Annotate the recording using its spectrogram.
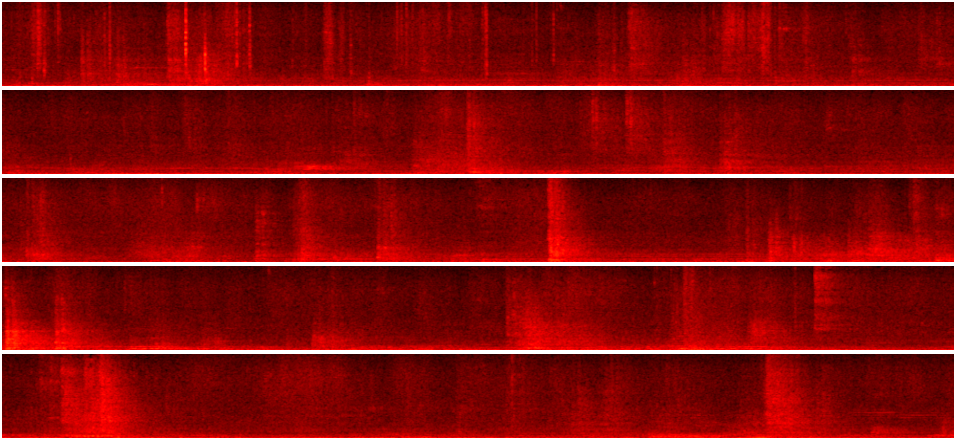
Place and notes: Ak., Bogotá, Colombia - El Tintal Library
In this ambience you can hear what it feels like to be inside the El Tintal Library, you are able to hear someone passing book's pages, people talking, arranging books and moving chairs, also, since it's next to an avenue you can hear some cars' horn.
Región Andina, Colombia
